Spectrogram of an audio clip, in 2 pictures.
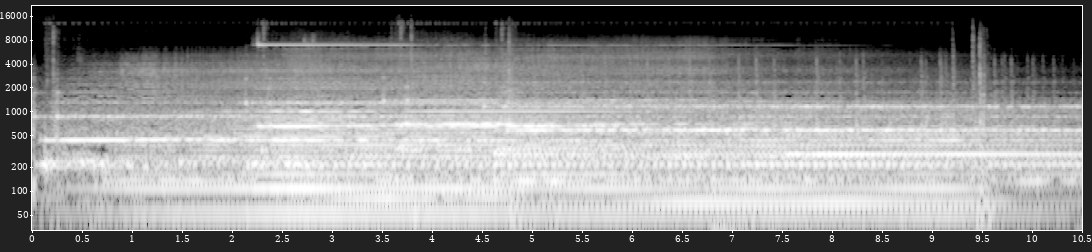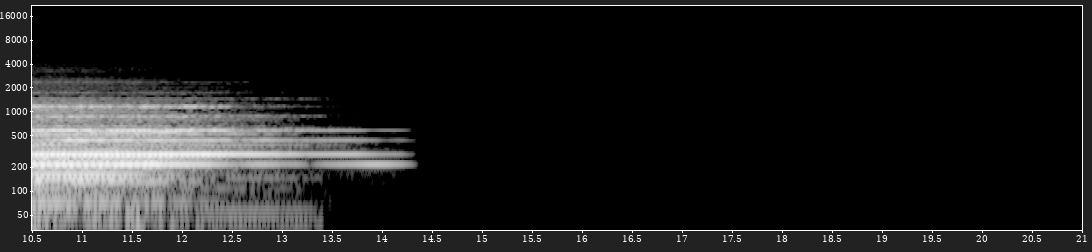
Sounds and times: drone 0:00.0 - 0:13.1
creaking 0:02.3 - 0:10.4

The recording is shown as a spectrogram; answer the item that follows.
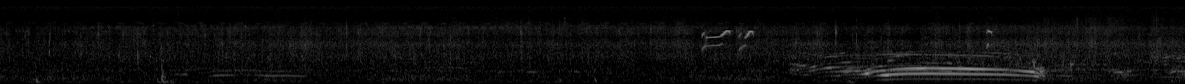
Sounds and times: deers walking across dry vegetation 0:00.0 - 0:11.8
crickets 0:00.0 - 0:11.8
bird chirps 0:07.0 - 0:07.6
roaring of male Red-deer 0:07.8 - 0:11.8

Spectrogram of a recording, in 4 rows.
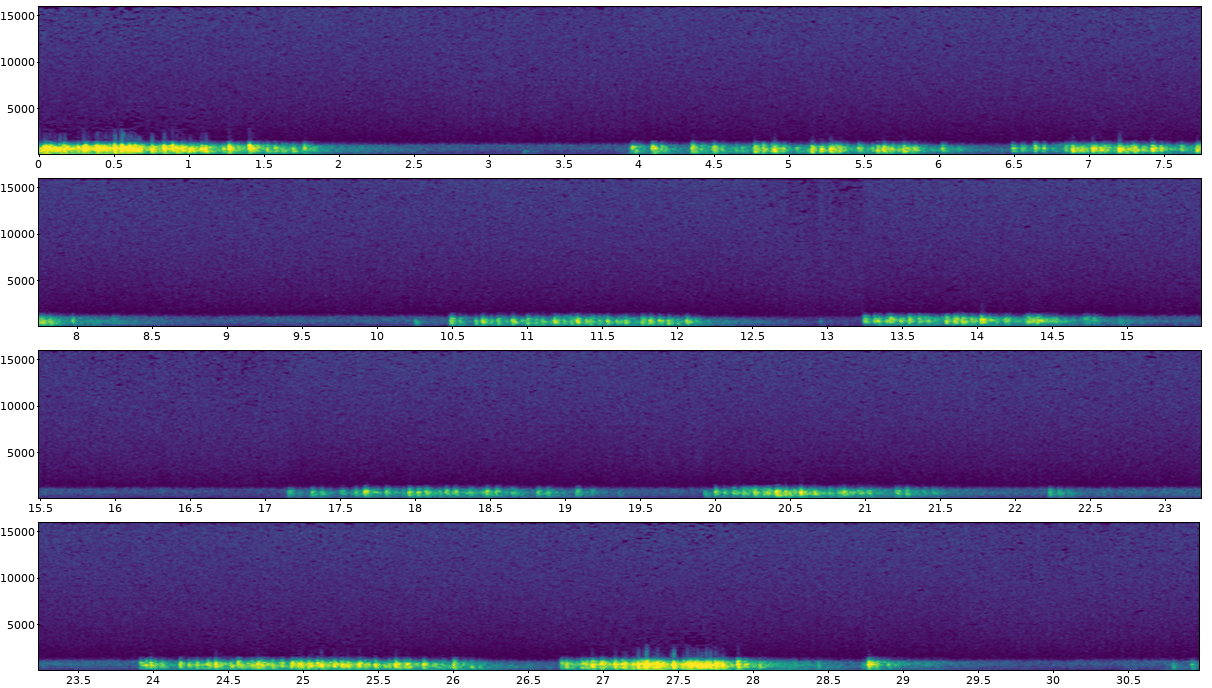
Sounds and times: Distant Fireworks 0:00.0 - 0:30.9

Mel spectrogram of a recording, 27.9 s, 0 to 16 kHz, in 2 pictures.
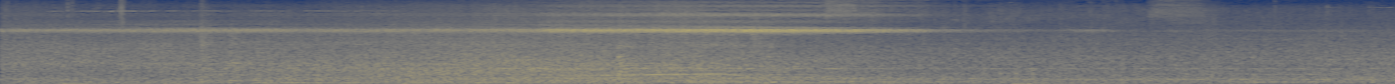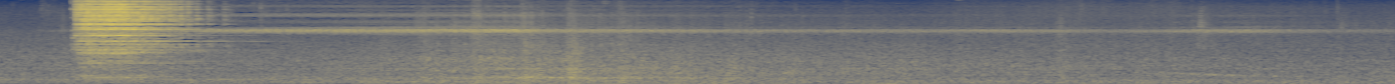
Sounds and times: electric streetcar (trolley) approaching 0:00.0 - 0:27.9
bell ringing 0:14.7 - 0:16.7

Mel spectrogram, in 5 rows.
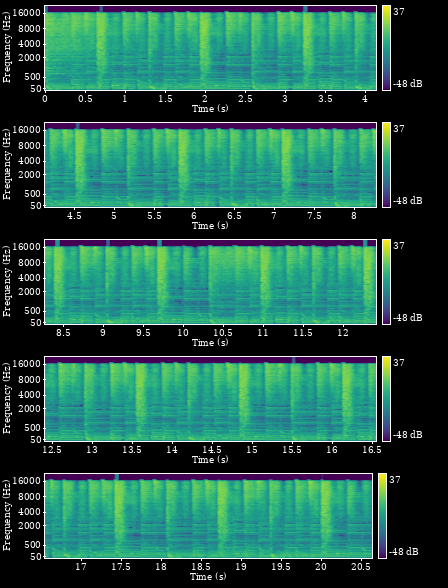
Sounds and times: music loop 0:00.0 - 0:20.6

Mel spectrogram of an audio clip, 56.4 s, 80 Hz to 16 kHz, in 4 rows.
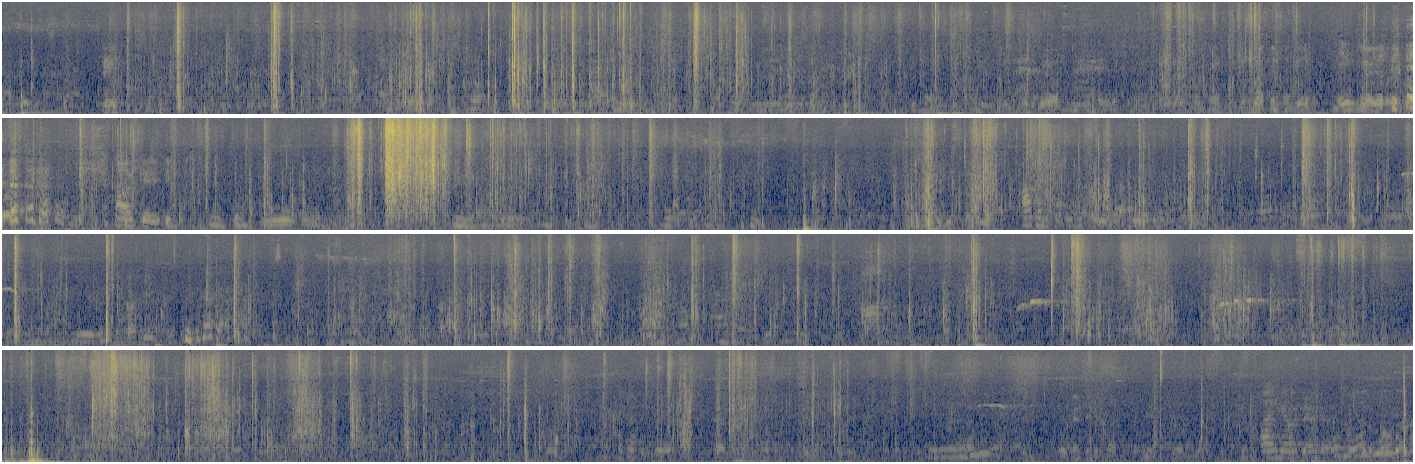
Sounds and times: footprints 0:14.8 - 0:21.4
footprints 0:22.0 - 0:51.6

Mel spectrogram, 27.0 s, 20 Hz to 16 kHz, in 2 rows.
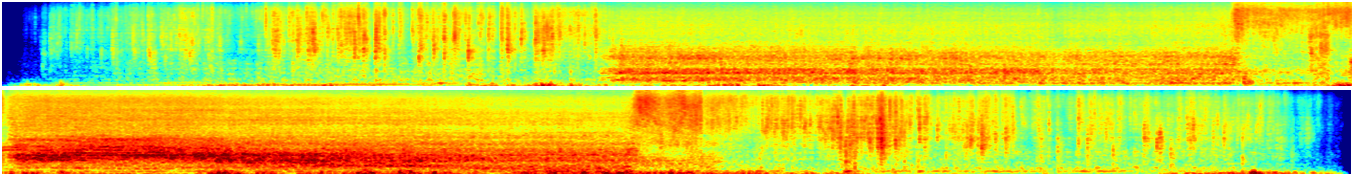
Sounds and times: using a hose to wash his yard 0:00.2 - 0:26.9

